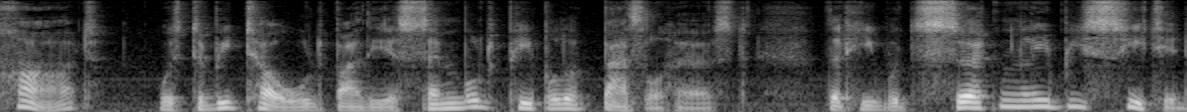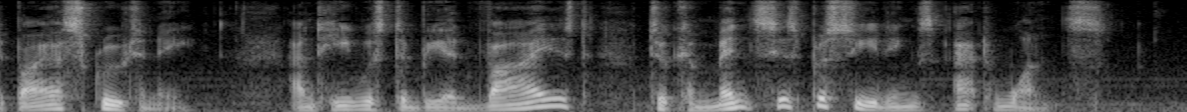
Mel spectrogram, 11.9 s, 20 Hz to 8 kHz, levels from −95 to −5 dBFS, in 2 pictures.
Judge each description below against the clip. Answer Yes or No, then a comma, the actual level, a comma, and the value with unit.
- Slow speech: No, average, 160 wpm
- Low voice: Yes, low, 110 Hz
